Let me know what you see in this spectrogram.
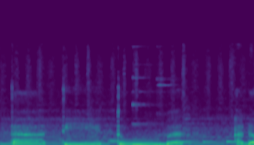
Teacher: menyentuh ujung lidah dengan gusi gigi seri bagian atas dengan mengalirkan sedikit nafas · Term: huruf ta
